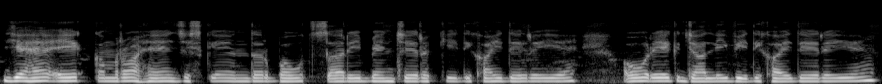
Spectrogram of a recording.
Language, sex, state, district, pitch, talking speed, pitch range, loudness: Hindi, male, Uttar Pradesh, Saharanpur, 150 Hz, 150 wpm, 145-155 Hz, -17 LUFS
